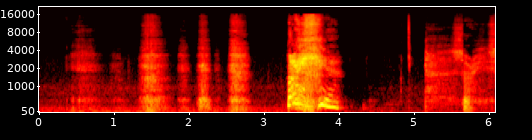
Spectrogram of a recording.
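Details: Sneezing triggered by pepper dust: a few quick breaths and small sniffs build to one loud explosive sneeze, then a gasp and a short voiced sound.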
